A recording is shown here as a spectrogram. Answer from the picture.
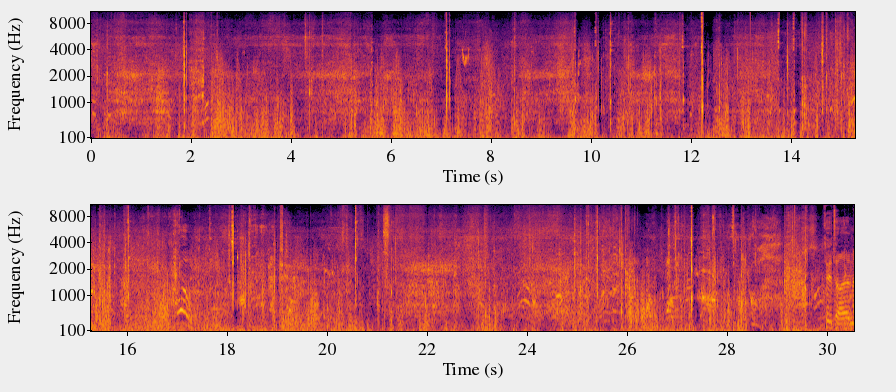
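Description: Stunt scooter wheels rolling over concrete, with frequent sharp clacks and knocks as the scooter rides over ramps and edges, and wind rumbling on the microphone.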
